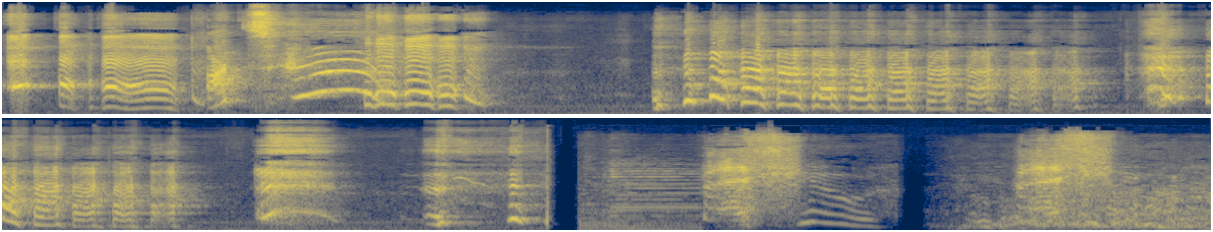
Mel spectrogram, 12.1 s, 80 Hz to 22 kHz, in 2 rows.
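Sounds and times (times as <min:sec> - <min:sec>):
baby laughing: 0:00.0 - 0:01.1, 0:01.8 - 0:02.5.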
